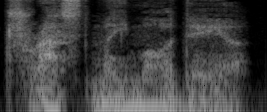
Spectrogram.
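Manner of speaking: soft unvoiced whisper. A narrator's reading. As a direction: breathe it only for her. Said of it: "so that only she could hear".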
